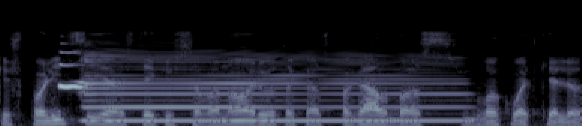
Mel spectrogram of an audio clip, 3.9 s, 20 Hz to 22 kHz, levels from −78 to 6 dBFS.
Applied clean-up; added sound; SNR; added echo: none; Wind instrument, woodwind instrument; -4 dB; none.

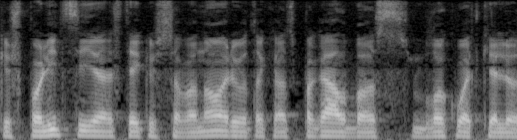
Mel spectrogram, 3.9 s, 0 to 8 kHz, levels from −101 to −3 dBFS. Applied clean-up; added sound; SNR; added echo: none; none; none; none.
